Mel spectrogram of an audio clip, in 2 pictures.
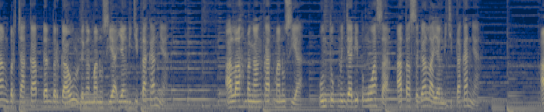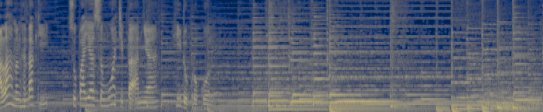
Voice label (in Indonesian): kabar baik good news bahasa indonesia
